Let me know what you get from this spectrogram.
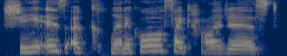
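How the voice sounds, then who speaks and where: A woman's voice: on the high side, measured pace, a little mellow. A woman hosting a podcast, upbeat and encouraging with her guest. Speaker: podcast host. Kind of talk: casual podcast interview.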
